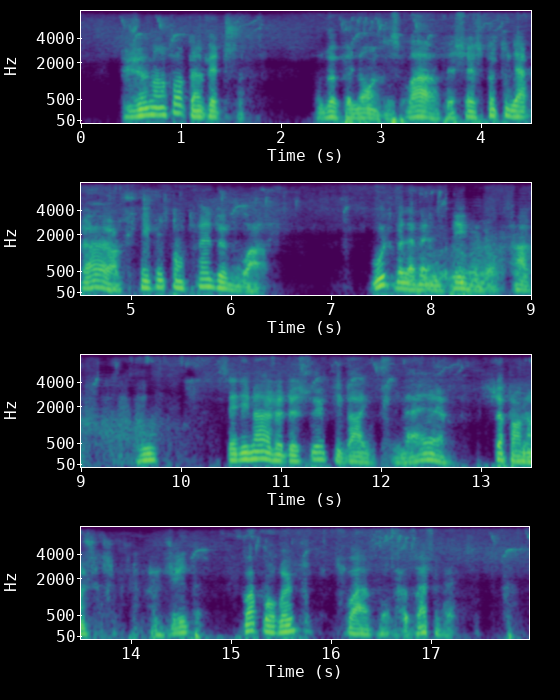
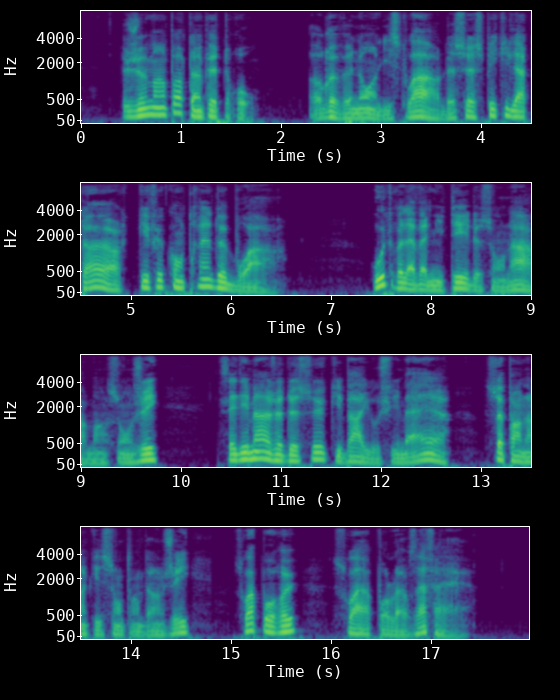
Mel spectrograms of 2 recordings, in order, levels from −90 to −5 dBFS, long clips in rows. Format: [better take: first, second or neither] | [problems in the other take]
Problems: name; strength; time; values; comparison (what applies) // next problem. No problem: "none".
second | noise reduction (neural mask model Resemble Enhance denoiser)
